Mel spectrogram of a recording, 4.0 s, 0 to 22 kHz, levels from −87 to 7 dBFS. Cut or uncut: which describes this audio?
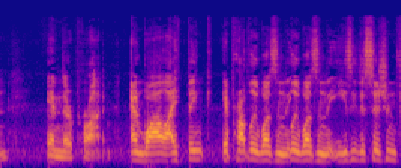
cut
